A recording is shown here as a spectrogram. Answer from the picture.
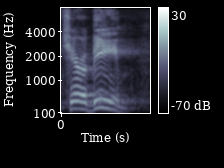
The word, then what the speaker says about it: cherubim: After he drove the man out, he placed on the east side of the Garden of Eden, cherubim, that's how you say it in Hebrew, and a flaming sword flashing back and forth to guard the way to the tree of life.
